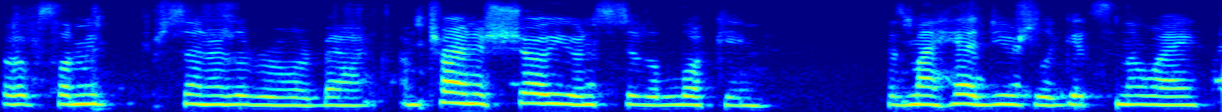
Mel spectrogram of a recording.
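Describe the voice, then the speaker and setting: A woman casually hosting a live craft demonstration in a halting, folksy, apologetic way, her voice repeating with a strong echo. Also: fairly high pitch, flat delivery, dark tone. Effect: strong distracting echo on the voice. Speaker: craft tutorial host. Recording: dull lo-fi sound with bad echo.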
